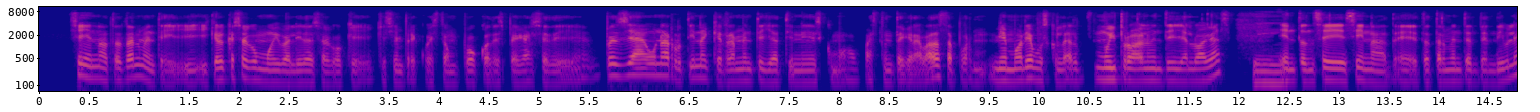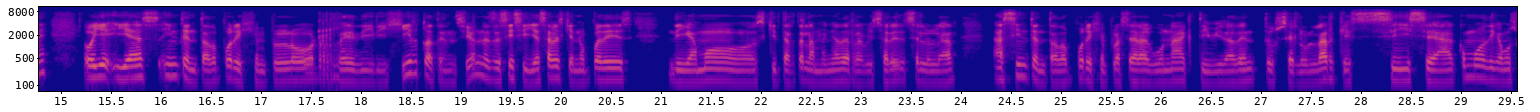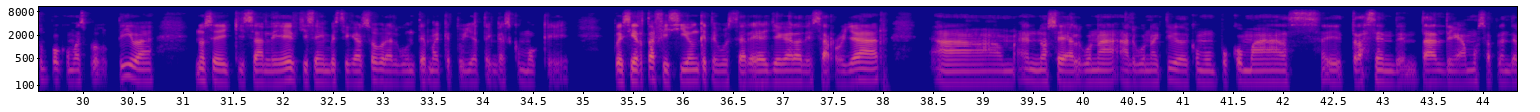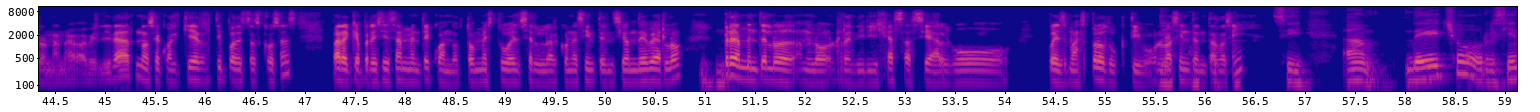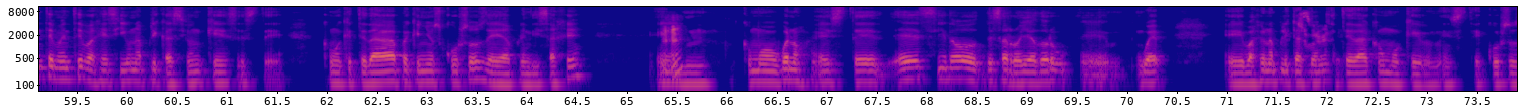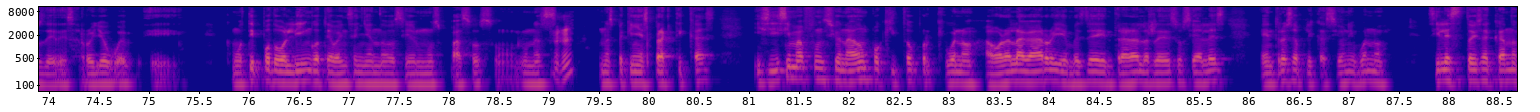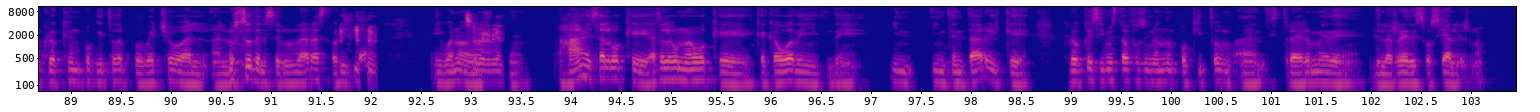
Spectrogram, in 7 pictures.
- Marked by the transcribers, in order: unintelligible speech; other background noise; chuckle
- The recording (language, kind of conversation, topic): Spanish, advice, ¿Cómo puedo reducir el uso del teléfono y de las redes sociales para estar más presente?
- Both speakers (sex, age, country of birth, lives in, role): male, 30-34, Mexico, Mexico, advisor; male, 35-39, Mexico, Mexico, user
